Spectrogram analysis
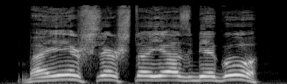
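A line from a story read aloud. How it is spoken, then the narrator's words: Thundering voice. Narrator (Russian): прогремел Ксоксарле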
